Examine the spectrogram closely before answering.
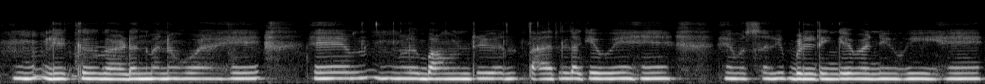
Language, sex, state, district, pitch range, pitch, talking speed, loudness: Hindi, female, Bihar, Saharsa, 255-270 Hz, 260 Hz, 110 wpm, -13 LUFS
